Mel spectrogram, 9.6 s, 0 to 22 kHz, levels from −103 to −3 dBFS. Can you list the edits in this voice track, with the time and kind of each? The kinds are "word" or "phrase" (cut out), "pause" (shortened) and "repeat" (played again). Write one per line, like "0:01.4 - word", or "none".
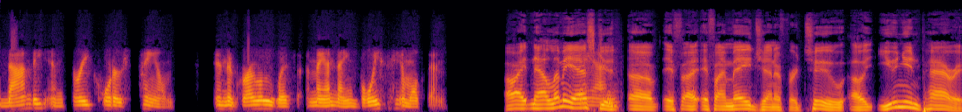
none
